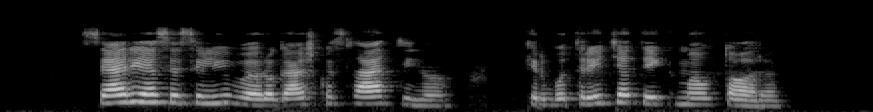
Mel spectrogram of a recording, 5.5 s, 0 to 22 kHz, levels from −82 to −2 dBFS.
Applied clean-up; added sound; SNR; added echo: neural mask model DeepFilterNet 3.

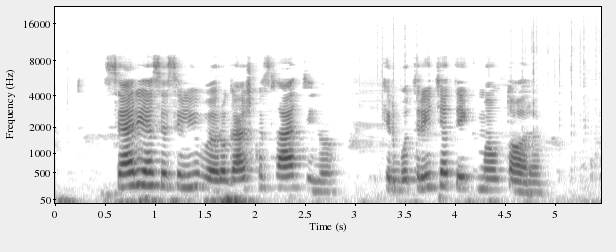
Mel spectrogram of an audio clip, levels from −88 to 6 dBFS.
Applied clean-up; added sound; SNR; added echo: classical method log-MMSE.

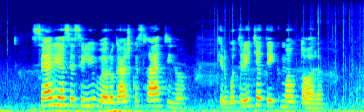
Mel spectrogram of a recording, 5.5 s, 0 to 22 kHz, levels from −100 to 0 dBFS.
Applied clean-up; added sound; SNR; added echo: none; Animal; 10 dB; none.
